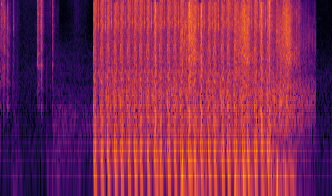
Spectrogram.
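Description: Automatic gunfire in the Rust video game with the old recoil: a couple of isolated clicks, then a loud, sustained burst of rapid shots lasting about three seconds before it stops abruptly.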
